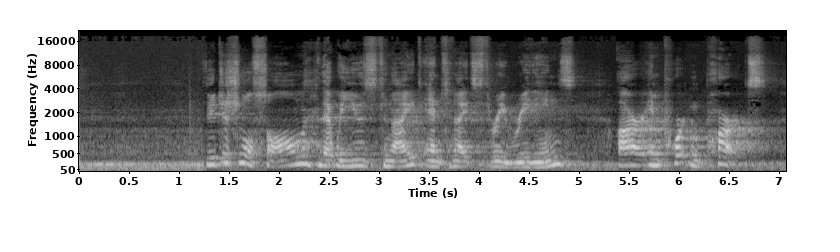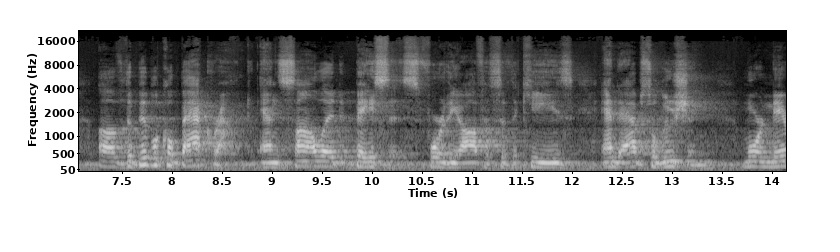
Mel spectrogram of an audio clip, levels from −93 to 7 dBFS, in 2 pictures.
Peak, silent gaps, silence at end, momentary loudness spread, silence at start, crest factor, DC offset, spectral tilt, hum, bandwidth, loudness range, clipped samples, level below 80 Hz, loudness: -2 dBFS; none; 0 s; 12 LU; 0 s; 18 dB; under 0.1%; -4.5 dB/octave; none; 19 kHz; 2 LU; under 0.1%; -46 dBFS; -19 LUFS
